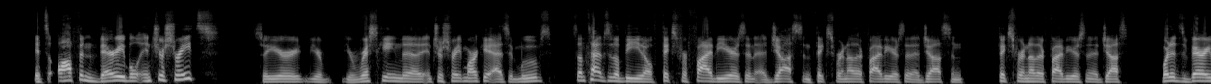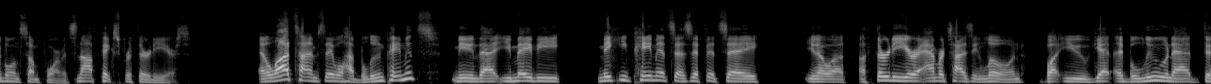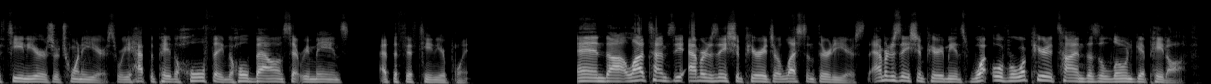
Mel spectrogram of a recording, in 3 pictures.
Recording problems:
none

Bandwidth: 16 kHz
